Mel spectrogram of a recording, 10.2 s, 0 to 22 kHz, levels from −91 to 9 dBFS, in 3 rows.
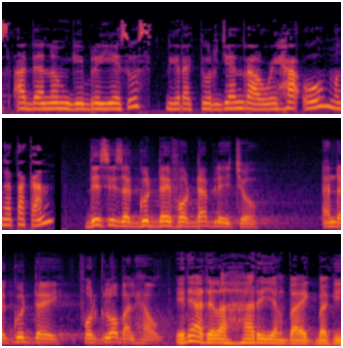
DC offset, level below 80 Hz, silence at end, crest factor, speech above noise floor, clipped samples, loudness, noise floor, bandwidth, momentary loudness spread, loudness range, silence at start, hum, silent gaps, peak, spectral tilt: under 0.1%; -56 dBFS; 0 s; 18 dB; 33 dB; under 0.1%; -19 LUFS; -51 dBFS; 11.5 kHz; 9 LU; 3 LU; 0 s; none; 3.94-3.99 s; -2 dBFS; -5.5 dB/octave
